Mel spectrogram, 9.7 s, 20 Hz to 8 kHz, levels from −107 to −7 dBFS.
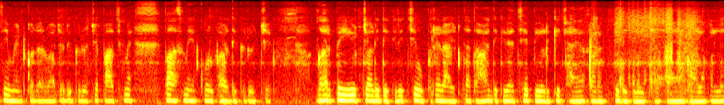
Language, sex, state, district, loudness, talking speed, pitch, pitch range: Rajasthani, female, Rajasthan, Nagaur, -23 LUFS, 235 wpm, 145 Hz, 140-155 Hz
